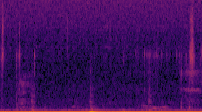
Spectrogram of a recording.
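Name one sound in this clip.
A pencil writes on paper.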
